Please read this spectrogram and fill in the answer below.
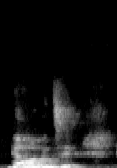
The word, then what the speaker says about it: Гауди: Ну, во-первых, надо сказать, что фамилия произносится этого известного каталонского архитектора сейчас, ну, по-разному. Кто-то говорит Гауди, кто-то говорит Гауди. Но мы будем говорить вот по старинке. Гауди, как Ирина сказала, так в университете тоже преподавали.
